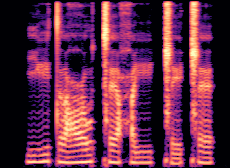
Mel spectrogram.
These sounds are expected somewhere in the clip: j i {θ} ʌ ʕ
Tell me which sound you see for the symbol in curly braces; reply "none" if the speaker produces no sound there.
t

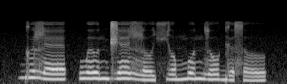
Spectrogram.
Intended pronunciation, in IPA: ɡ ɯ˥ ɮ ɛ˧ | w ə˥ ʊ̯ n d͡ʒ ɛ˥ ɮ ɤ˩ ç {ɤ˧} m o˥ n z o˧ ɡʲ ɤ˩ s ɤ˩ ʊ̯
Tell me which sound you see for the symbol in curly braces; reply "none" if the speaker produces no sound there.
ɤ˧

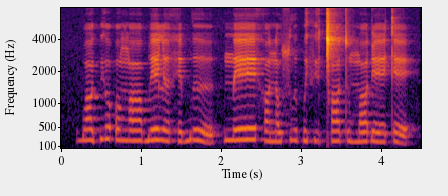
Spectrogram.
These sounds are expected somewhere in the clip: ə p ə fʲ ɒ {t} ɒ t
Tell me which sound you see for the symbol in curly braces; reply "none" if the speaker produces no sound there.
ǀ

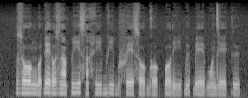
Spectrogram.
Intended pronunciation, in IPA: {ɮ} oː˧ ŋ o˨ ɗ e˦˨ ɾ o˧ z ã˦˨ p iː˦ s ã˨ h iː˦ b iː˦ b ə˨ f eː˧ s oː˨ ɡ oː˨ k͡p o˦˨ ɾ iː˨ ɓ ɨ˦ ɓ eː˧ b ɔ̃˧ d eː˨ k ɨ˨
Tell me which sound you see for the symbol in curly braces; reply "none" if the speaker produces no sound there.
z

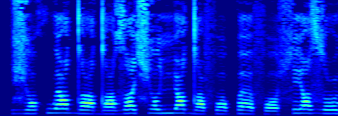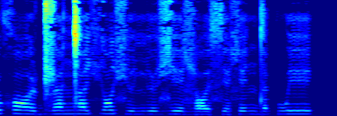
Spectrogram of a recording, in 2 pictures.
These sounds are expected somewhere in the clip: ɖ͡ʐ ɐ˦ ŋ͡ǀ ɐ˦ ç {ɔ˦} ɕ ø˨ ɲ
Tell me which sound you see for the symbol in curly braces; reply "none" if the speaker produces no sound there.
ɔ˦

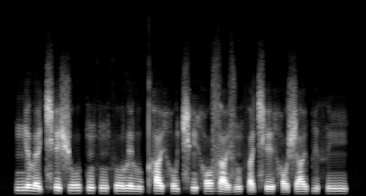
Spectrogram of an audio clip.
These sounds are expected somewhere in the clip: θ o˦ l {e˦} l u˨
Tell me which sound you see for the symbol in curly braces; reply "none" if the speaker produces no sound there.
e˦˨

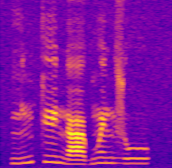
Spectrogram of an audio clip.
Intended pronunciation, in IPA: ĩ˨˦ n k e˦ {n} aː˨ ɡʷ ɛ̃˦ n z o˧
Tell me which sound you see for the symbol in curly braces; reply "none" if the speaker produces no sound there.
n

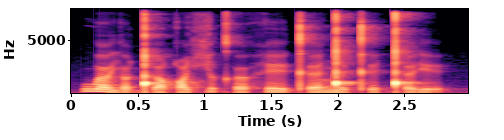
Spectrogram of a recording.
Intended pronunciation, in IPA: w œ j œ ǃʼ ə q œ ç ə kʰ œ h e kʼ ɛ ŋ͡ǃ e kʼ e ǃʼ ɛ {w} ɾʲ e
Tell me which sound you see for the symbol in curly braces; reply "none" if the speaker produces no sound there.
none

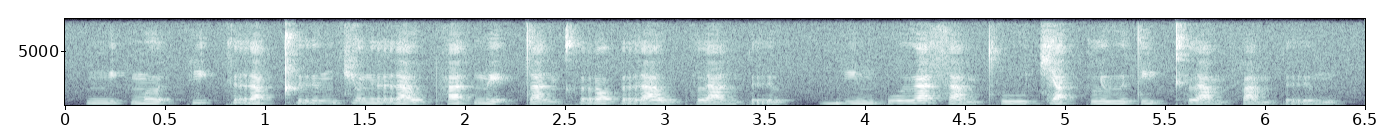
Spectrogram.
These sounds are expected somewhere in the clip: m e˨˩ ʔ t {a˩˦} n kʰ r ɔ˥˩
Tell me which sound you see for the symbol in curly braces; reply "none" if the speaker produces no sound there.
a˧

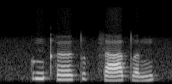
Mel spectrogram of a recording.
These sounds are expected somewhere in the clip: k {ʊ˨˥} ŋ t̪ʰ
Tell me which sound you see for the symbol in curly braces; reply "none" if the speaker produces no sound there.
ʊ˥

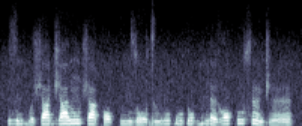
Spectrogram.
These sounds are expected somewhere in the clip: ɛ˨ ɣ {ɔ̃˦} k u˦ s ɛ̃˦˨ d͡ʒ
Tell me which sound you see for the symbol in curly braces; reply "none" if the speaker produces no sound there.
ɔ˦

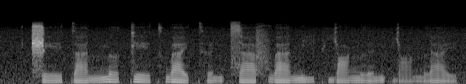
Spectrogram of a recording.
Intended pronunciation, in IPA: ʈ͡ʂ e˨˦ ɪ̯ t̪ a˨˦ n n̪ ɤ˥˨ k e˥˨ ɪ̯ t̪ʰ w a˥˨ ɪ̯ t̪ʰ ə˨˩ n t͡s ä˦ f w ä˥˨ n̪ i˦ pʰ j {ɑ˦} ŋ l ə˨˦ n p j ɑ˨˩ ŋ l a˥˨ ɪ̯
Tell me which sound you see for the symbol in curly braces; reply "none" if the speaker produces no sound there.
ɑ˦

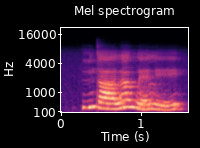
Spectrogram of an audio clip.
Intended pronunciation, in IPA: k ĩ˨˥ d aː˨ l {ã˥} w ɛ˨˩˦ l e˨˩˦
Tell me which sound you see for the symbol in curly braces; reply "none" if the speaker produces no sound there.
ã˥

